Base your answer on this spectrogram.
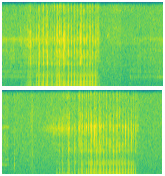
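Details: Beagle snoring so loudly the couch vibrates, driving another pet off: two long, loud, rasping buzzy breaths about three and a half seconds apart; heavy snoring.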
